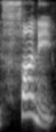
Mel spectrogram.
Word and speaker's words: sunny: We say sunny, okay? It is stressed in the first syllable, and the same with the other examples.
